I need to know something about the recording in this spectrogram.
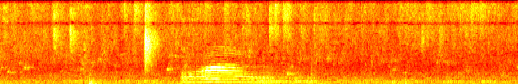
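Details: Siamese cat in a bathroom meowing loudly while being petted as the shower runs; one drawn-out arching meow of almost a second, preceded by a clatter, with constant water noise throughout.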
